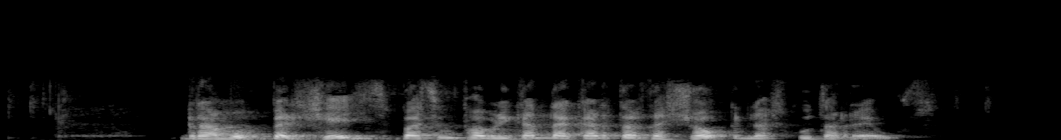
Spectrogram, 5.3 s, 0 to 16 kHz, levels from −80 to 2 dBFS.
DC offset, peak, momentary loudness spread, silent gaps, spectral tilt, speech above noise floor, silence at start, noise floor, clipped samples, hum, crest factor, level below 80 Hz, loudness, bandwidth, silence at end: under 0.1%; -8 dBFS; 9 LU; none; -6.5 dB/octave; 51 dB; 0.9 s; -74 dBFS; under 0.1%; none; 18 dB; -70 dBFS; -24 LUFS; 7 kHz; 0.85 s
